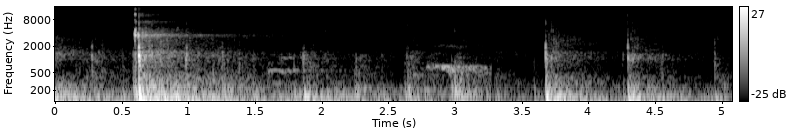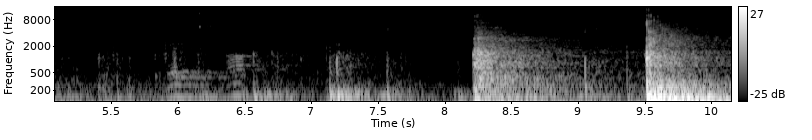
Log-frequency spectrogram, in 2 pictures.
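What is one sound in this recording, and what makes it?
A basketball bounces on a wooden court, echoing through a large hall.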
